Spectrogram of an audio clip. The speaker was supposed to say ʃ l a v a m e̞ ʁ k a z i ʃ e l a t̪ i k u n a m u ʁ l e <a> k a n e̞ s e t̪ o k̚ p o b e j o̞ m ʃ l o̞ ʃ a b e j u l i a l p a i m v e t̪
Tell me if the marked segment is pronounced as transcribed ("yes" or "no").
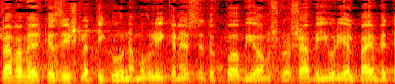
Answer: no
